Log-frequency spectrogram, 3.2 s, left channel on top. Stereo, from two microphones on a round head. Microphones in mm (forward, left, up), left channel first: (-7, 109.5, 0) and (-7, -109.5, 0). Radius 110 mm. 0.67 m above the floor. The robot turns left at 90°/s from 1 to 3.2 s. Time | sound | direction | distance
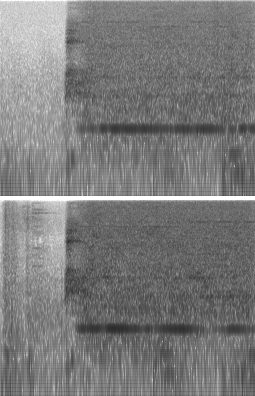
0.8 | whispering | 35° right (ahead or behind) | 1.1 m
